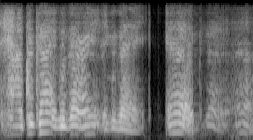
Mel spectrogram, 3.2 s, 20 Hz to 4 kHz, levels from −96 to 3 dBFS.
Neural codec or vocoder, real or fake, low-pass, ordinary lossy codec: codec, 32 kHz, 1.9 kbps, SNAC; fake; 3.6 kHz; none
